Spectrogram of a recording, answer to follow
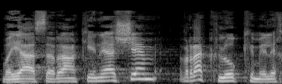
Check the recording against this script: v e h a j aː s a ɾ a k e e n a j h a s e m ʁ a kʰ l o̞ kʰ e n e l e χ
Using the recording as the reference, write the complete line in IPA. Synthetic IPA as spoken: v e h a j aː s a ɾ a k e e n e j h a ʃ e m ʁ a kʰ l o̞ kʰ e m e l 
